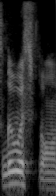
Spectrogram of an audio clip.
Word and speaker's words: Louisville: But here's the thing: like, if you're, what happened with Louisville is in Kentucky is that eventually people kind of dropped a syllable. If you were spelling it out and saying it properly, it would be Louisville or Louisville, because you know it's after like King Louis in France. Okay, it's not Louis. It's not named after Louis.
